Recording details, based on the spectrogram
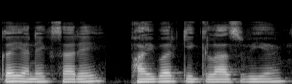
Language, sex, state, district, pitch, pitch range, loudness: Hindi, male, Jharkhand, Ranchi, 130 Hz, 120-135 Hz, -18 LUFS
